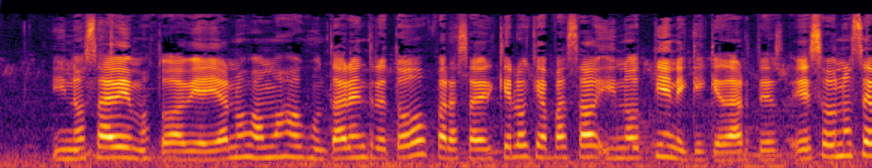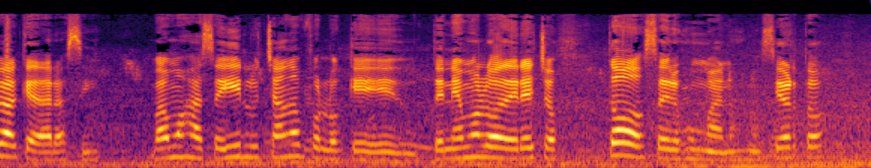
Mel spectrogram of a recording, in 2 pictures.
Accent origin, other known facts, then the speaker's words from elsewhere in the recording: Bolivia; A la final nosotros somos bolivianos, todos somos hijos bolivianos, de hijos de bolivianos.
